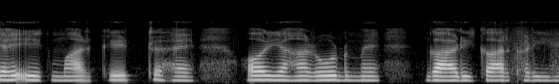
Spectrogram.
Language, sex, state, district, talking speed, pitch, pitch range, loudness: Hindi, female, Chhattisgarh, Korba, 130 wpm, 195 Hz, 185-200 Hz, -19 LUFS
